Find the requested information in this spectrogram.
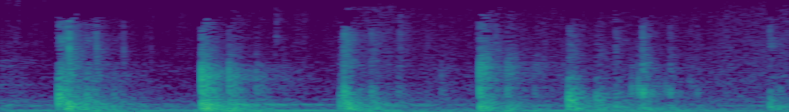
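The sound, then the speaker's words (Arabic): A large, heavy, castle-like door being pushed open, heard as several dull, heavy thumps at irregular intervals over a low steady rumble, with no voices. “تعالي نحاول نفتح الباب الكبير، الباب الكبير اللي قدامنا ده.”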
